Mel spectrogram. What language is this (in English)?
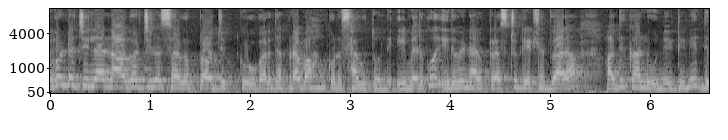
Telugu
